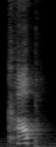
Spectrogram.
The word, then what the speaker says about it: cup: The first word is cup, cup. We have to make the short sound, with a closed position, cup, cup.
